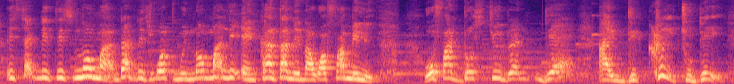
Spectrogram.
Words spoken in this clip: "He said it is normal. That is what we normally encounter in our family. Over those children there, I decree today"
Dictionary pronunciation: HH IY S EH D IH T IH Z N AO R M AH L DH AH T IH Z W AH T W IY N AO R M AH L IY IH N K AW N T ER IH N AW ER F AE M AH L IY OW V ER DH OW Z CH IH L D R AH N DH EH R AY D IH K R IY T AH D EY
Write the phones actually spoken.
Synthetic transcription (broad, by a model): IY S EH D IH T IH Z N AO M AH L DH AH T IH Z W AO T W IY N AO M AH L IY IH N K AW N T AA IH N AW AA F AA M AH L IY OW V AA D OW S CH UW D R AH N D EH AY D IH K R IY T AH D EY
